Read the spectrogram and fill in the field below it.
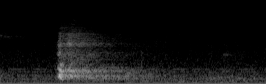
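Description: A metal dish clinks sharply and rings out in a large echoing hall.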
